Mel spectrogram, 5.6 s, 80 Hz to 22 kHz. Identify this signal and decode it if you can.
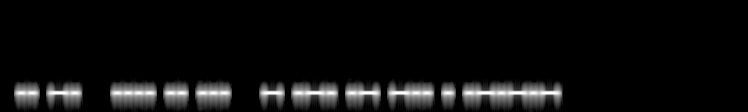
Morse code, heard as a keyed tone, about 29 wpm, 700 Hz. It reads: IN HIS TRADE.
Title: Sentences from Top 1000 Words - Review Part 4 - 30wpm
